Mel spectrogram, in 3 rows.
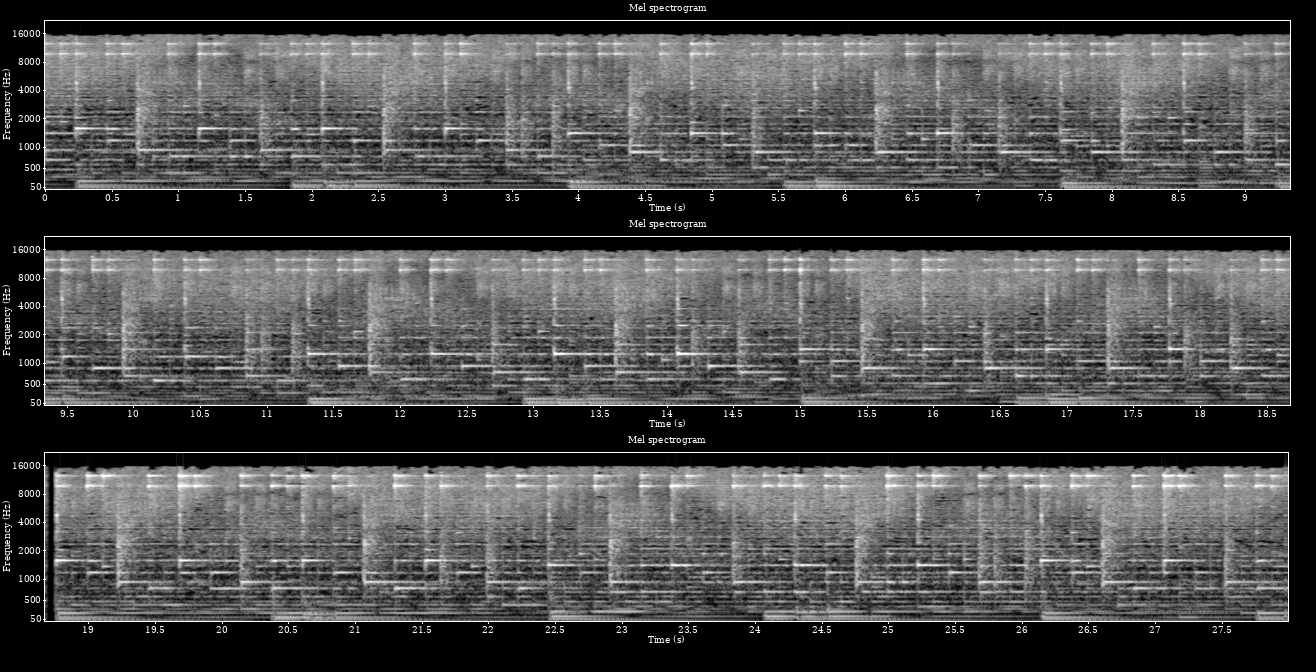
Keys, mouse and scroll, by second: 0.4 click, 2.2 shift+click, 3.9 Tab, 5.3 click, 10.3 click, 11.5 click, 13.2 middle click, 14.0 click, 17.0 ctrl+middle click, 17.4 click, 17.8 s, 19.0 click, 21.1-21.7 click, 22.1 ctrl+s, 22.6 click, 25.5 ctrl+s, 26.4 click, 27.1-27.5 ctrl+middle click, 27.7 ctrl+s.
